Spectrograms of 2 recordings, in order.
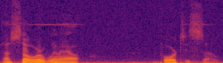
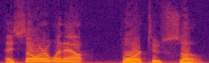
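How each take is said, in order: First: Quiet reflective reading. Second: Slow emphatic reading. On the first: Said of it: "What's that mean?". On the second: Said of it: "Is that what it says?". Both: Shown as a demonstration.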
